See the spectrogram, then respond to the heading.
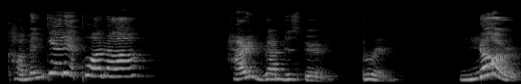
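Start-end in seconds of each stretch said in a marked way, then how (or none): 0.1-1.4 high, loud taunting call. A narrator's reading. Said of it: "he called". 4.6-5.2 loud cry of objection; shout. A narrator's reading. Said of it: "shouted Hermione Granger".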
